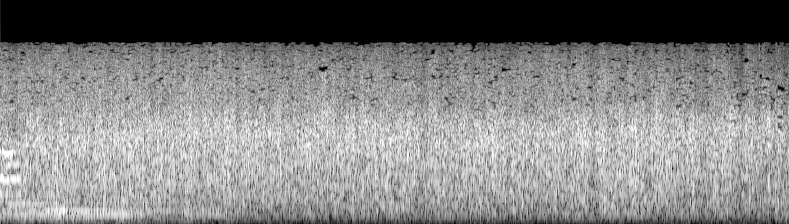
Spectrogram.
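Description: Loud, sustained audience applause fills the whole stretch, a dense steady clatter of many hands clapping at once, with faint tonal traces of music fading out at the start.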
